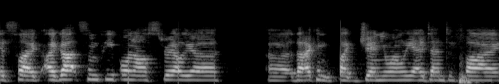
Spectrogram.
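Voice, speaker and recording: A woman speaks at a moderate pace. Her pitch sits in the medium range. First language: Spanish. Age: 20s. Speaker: indie pop musician and college student. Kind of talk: casual chat.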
